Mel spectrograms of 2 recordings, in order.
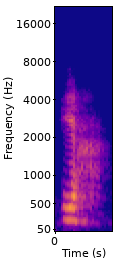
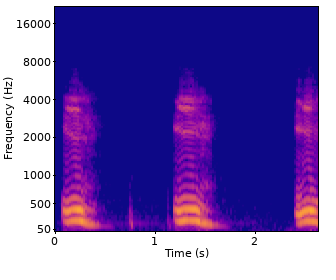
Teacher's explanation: ketika dia sukun suaranya terdengar seperti k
